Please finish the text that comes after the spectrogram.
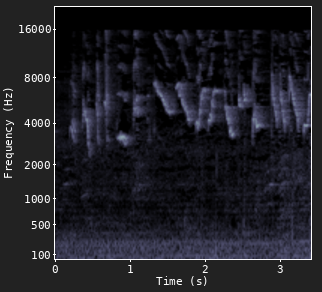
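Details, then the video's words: White-eye (pleci) singing vigorously, a master recording for training untrained birds: high chips and a short whistle give way to rapid, looping, descending twitters repeated in quick succession. "pleci gacor dor || cocok untuk masteran pleci agar cepat buka paruh"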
